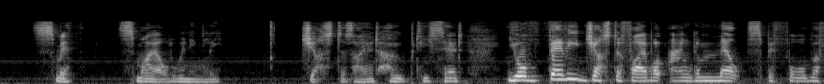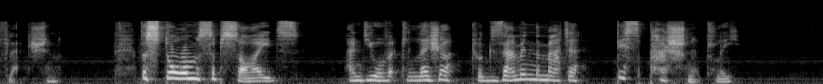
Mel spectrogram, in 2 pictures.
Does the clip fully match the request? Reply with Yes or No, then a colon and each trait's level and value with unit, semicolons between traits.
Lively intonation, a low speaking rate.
Yes: wide, 5.9 semitones; slow, 110 wpm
